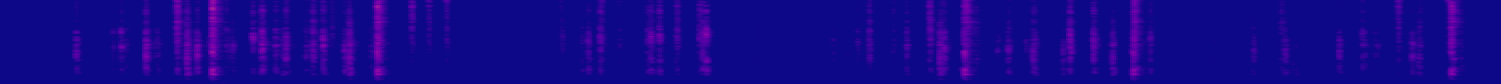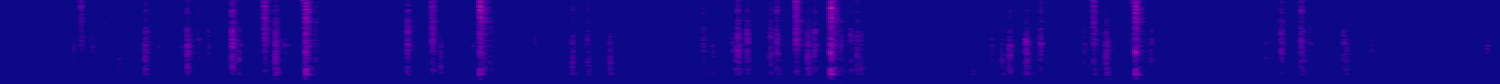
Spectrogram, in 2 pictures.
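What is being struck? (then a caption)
Plastic computer keyboard with round keycaps. Fingertips of both hands type on a white/cream plastic retro computer keyboard with round typewriter-style keycaps, resting on a desk. Quick, bright plastic key clicks come in bursts of rapid presses separated by short pauses, each click dying away almost instantly.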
